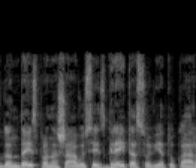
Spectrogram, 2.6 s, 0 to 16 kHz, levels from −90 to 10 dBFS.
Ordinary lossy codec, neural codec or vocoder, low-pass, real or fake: MP3, 64 kbps; vocoder, 24 kHz, 100 mel bands, Vocos; 10.8 kHz; fake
